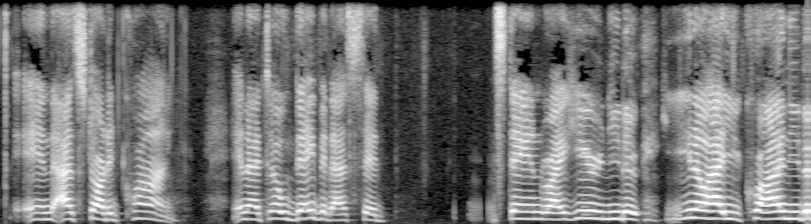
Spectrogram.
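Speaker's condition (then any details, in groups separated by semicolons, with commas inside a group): Cerebral palsy; from birth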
